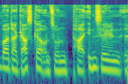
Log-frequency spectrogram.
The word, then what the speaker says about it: Madagaskar: Betonung auf der letzten Silbe. Madagaskar.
